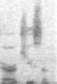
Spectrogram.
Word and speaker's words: Paracusia: Yeah, Paracusia. Okay, thank you for that, because I didn't want to murder the pronunciation. It's Paracusia?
